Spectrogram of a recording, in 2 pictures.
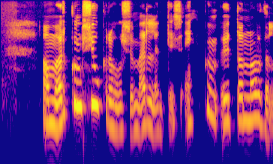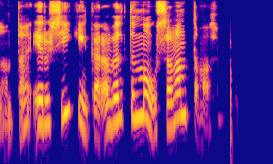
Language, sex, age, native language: Icelandic, female, 50-59, Icelandic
